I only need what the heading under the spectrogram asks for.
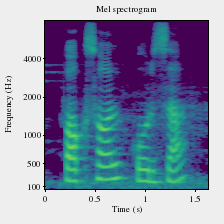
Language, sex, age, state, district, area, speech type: Marathi, female, 45-60, Maharashtra, Kolhapur, urban, spontaneous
